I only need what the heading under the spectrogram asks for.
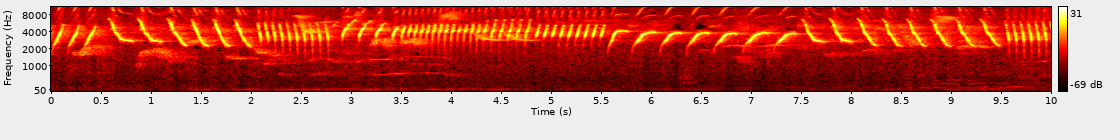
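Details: Singing canary training its chicks: loud, varied, high-pitched phrases of repeated down-slurred notes at about four per second, mixed with dense buzzy trills and curved whistled syllables, delivered without pause.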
